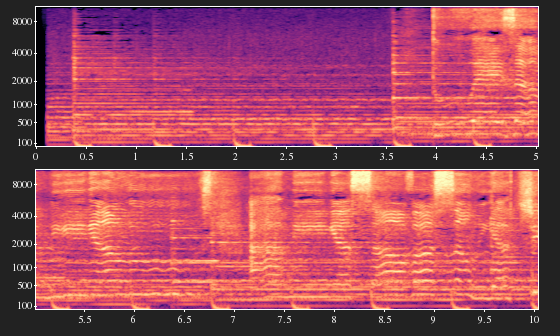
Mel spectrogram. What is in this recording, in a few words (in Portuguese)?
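birthday COMADRE female, telemensagem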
